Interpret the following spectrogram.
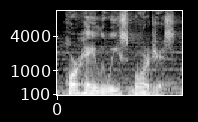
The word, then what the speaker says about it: Jorge Luis Borges: If I pronounce the Spanish correctly, it's Jorge Luis Borges.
